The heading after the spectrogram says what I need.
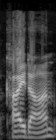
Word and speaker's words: Kwaidan: to it uh today we're talking about uh kaidon which is a a 1964 Japanese Anthology uh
